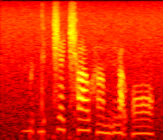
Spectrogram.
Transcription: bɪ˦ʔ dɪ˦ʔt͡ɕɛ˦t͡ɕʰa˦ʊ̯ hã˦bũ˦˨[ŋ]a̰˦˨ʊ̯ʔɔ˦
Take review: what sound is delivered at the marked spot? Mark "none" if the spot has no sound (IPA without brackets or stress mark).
ŋ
